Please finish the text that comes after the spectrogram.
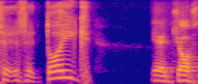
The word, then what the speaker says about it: Doig: How do you pronounce it? Is it Doig? Yeah, Josh Doig, yeah.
